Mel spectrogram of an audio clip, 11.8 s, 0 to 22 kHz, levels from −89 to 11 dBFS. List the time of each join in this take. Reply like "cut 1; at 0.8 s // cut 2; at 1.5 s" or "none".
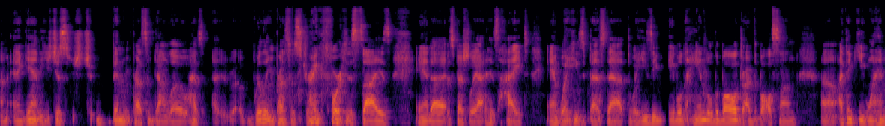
cut 1; at 1.7 s // cut 2; at 6.0 s // cut 3; at 8.9 s

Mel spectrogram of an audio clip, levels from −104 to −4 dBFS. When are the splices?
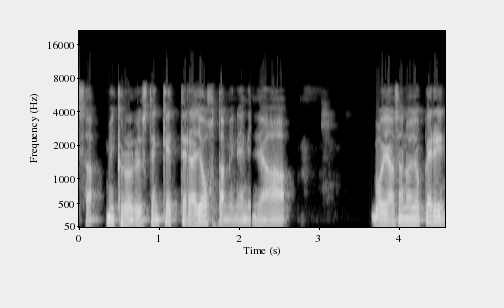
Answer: cut 1; at 2.1 s

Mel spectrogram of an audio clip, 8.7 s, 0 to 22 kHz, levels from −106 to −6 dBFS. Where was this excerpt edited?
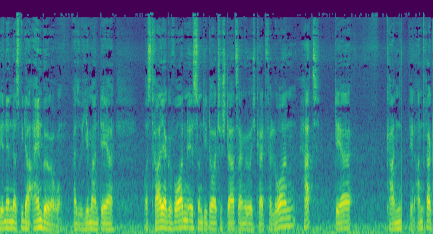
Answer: none

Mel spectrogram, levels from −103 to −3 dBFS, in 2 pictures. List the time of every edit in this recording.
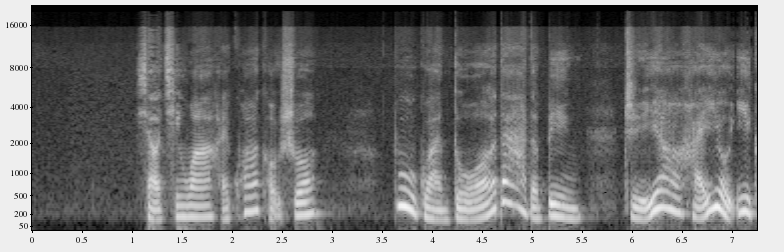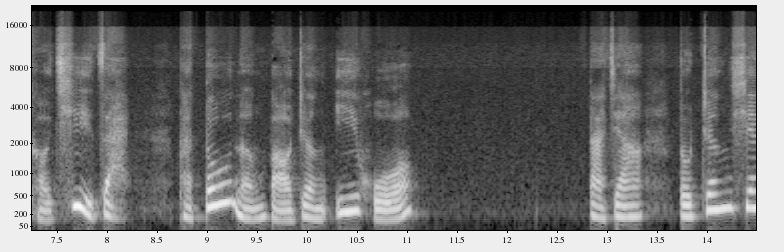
none

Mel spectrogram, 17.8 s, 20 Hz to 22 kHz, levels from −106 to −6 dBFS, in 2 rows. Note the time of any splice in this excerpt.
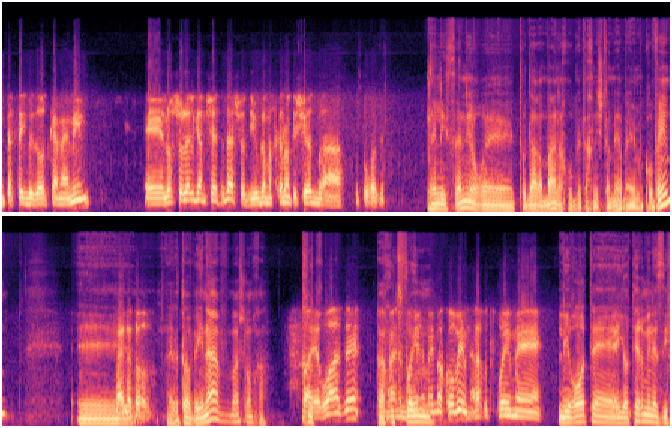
cut 1; at 12.9 s // cut 2; at 15.1 s

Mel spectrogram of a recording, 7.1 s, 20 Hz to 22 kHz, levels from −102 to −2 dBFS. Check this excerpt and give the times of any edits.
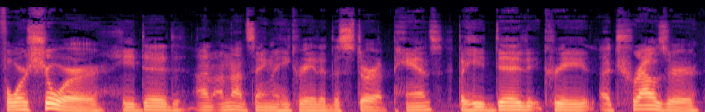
cut 1; at 4.5 s

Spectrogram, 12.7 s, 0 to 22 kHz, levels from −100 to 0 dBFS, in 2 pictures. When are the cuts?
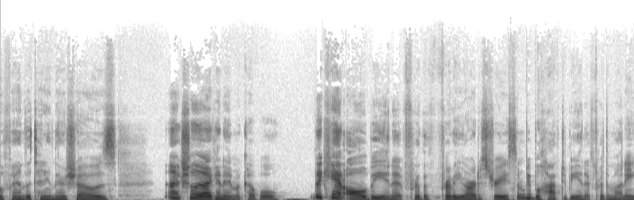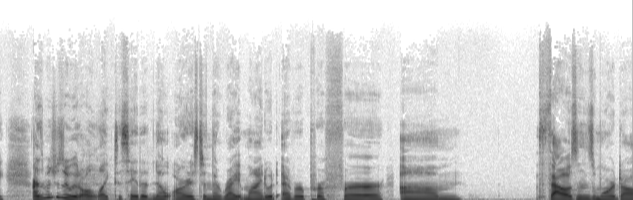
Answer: cut 1; at 6.6 s // cut 2; at 10.3 s

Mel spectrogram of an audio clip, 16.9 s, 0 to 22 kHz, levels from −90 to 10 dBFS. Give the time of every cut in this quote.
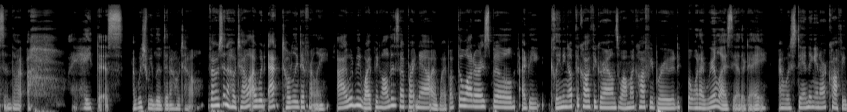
cut 1; at 4.2 s // cut 2; at 13.6 s

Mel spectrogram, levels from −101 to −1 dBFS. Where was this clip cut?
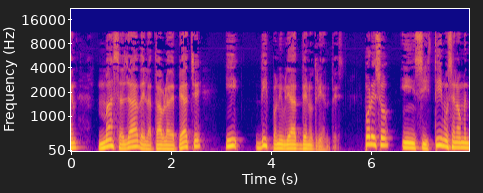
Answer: cut 1; at 5.8 s

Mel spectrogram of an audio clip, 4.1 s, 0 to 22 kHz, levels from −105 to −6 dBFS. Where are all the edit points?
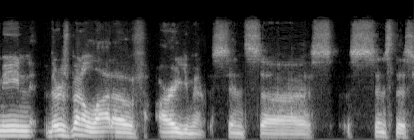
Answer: cut 1; at 2.1 s

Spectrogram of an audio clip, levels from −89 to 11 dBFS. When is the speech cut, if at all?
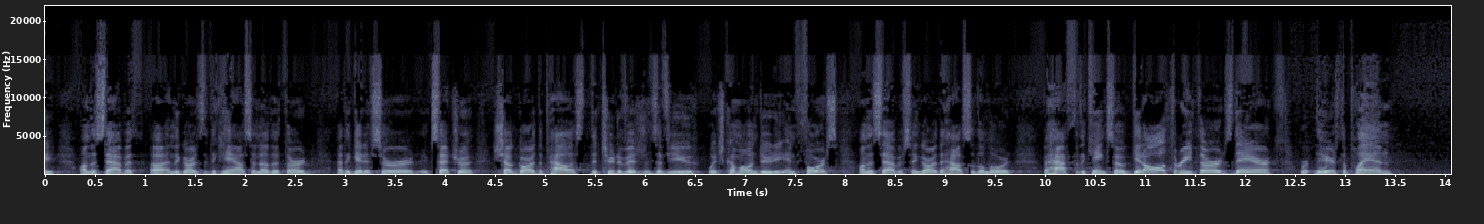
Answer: cut 1; at 1.0 s

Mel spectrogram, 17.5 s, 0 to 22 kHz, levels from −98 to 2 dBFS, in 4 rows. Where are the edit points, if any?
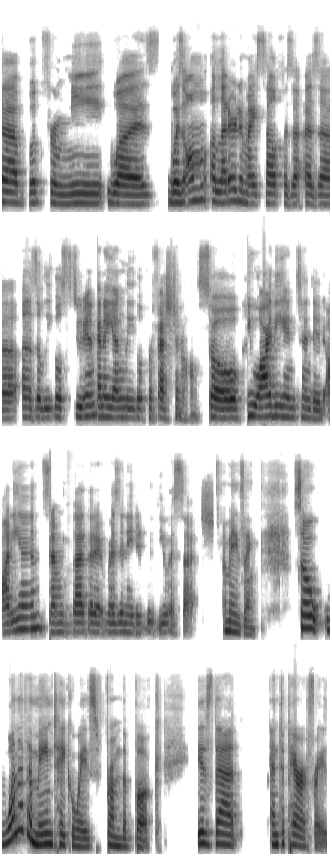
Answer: none

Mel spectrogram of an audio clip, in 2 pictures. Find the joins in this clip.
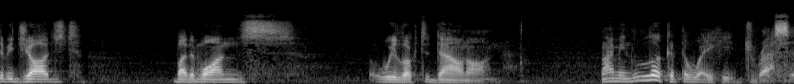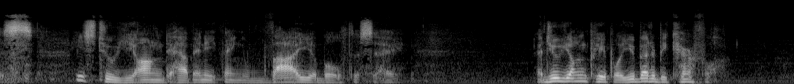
cut 1; at 2.0 s // cut 2; at 6.0 s // cut 3; at 8.6 s

